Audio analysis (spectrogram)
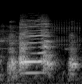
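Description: A rooster among domestic hens on a farm gives a loud, close crow with a harmonic tone, followed by a shorter squawk, all within under a second.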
